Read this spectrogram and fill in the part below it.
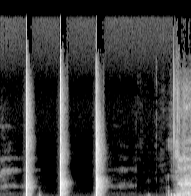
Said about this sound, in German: So, jetzt bin ich fertig damit und äh, beginne direkt mal mit so einer Klatschprobe.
